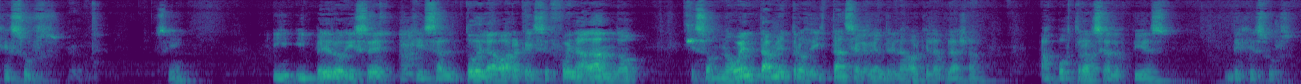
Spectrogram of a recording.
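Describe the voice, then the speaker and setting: A man's voice: medium pitch, steady tone, unhurried, darkish tone, roomy sound. A man with a Rioplatense Spanish accent preaching a sermon as pastor, often putting questions to the congregation and answering them himself. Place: church hall.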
